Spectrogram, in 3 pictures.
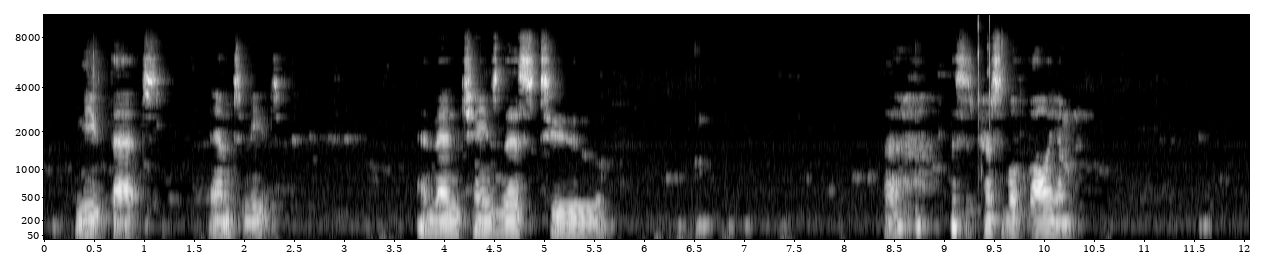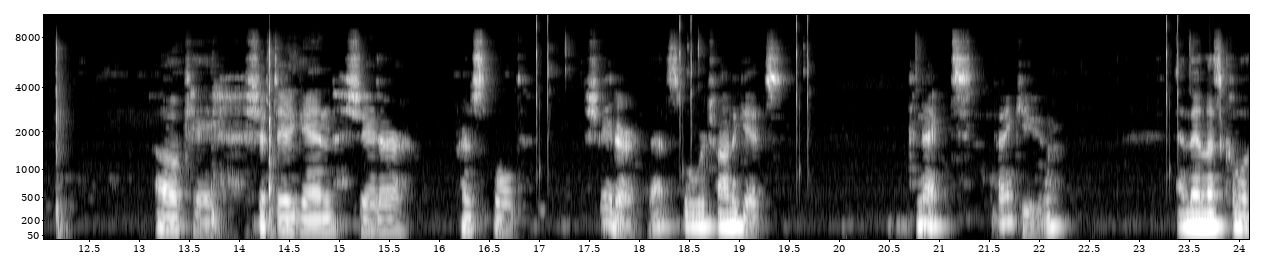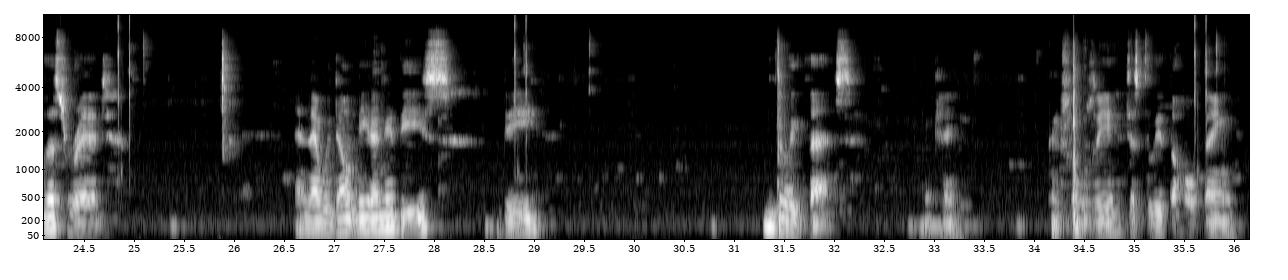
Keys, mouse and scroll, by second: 1.4 m, 4.8-5.4 scroll down 4, 5.5 middle click, 6.8 middle click, 9.4 click, 12.2 x, 14.3 shift+a, 19.6 click, 23.3 click, 26.5 scroll down 3, 27.9 a, 28.5 b, 31.3 Delete, 32.5-33.2 scroll down 5, 33.2-33.9 scroll up 3, 34.4 ctrl+z, 35.6 click.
